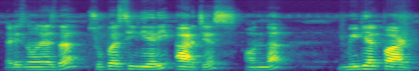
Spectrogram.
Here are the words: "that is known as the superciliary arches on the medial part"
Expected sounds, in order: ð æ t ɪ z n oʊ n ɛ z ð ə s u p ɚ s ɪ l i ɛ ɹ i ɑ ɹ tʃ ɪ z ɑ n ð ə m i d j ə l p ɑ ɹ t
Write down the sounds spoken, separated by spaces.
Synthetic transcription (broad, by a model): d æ t ɪ z n oʊ n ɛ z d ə s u p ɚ s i l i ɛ ɹ i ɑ ɹ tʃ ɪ s ɑ n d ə m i d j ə l p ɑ ɹ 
